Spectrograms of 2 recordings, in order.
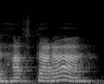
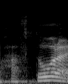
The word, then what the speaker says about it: Haftara: On this short video, I want to discuss the Haftara, or Haftora as Ashkenazim pronounce it, of our weekly reading, Vayechi, and a few words about Haftara in general.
